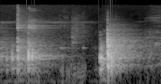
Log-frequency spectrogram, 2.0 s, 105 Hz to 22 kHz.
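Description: Clamps and tools clattering as they are handled on a wooden workbench, then one sharp knock, the loudest sound, as a block of 2x4 is set down on the bench top.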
